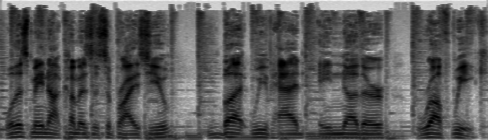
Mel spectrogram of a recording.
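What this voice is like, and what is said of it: Congested voice from a head cold. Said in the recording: “You can probably hear in my voice, I'm a bit under the weather ... that good old-fashioned elementary school head cold”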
